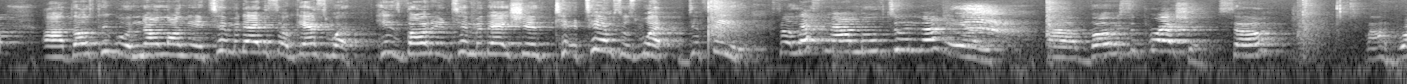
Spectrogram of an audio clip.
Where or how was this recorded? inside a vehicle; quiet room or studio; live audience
live audience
